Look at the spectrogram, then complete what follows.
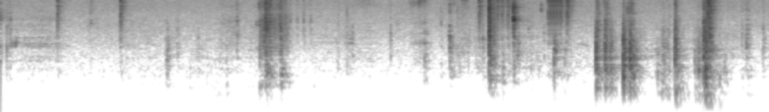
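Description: Glass dome of a NuWave Oven Pro Plus being set back onto its base: a single knock about two seconds in, then a quick run of hard clinks and knocks near the end as the dome is seated.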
